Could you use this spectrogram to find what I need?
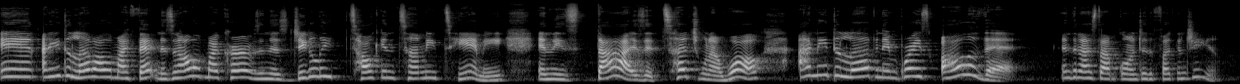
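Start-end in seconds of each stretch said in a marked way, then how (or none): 0.0-10.2 high, sing-song, encouraging voice. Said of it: "But then I'm like".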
